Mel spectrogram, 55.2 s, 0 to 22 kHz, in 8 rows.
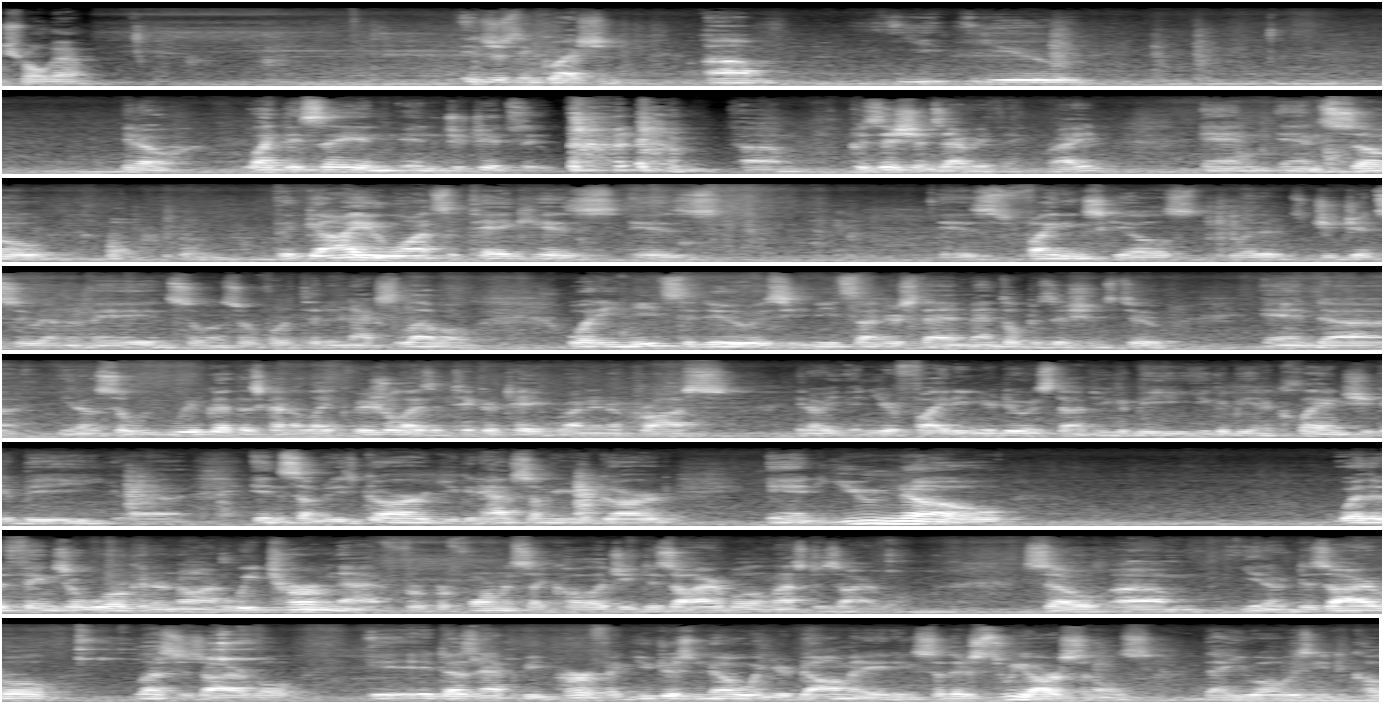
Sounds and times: Speech: 0.0 - 0.5, 2.3 - 5.6, 7.5 - 17.6, 18.5 - 39.7, 41.1 - 55.1.

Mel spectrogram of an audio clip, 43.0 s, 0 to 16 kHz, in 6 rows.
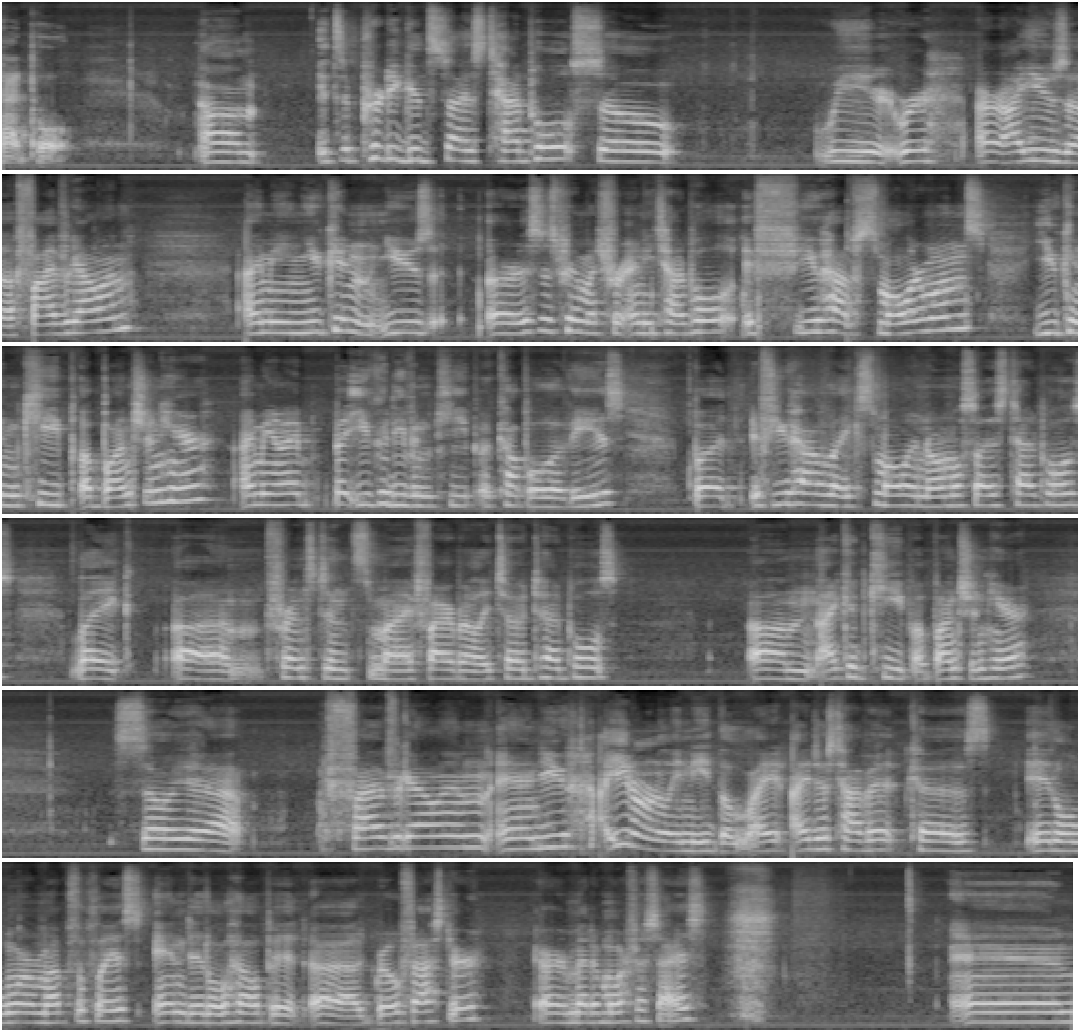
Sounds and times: Speech: 0.0 - 0.5, 1.3 - 4.6, 5.4 - 25.7, 26.5 - 28.4, 29.4 - 40.6, 41.9 - 43.0.

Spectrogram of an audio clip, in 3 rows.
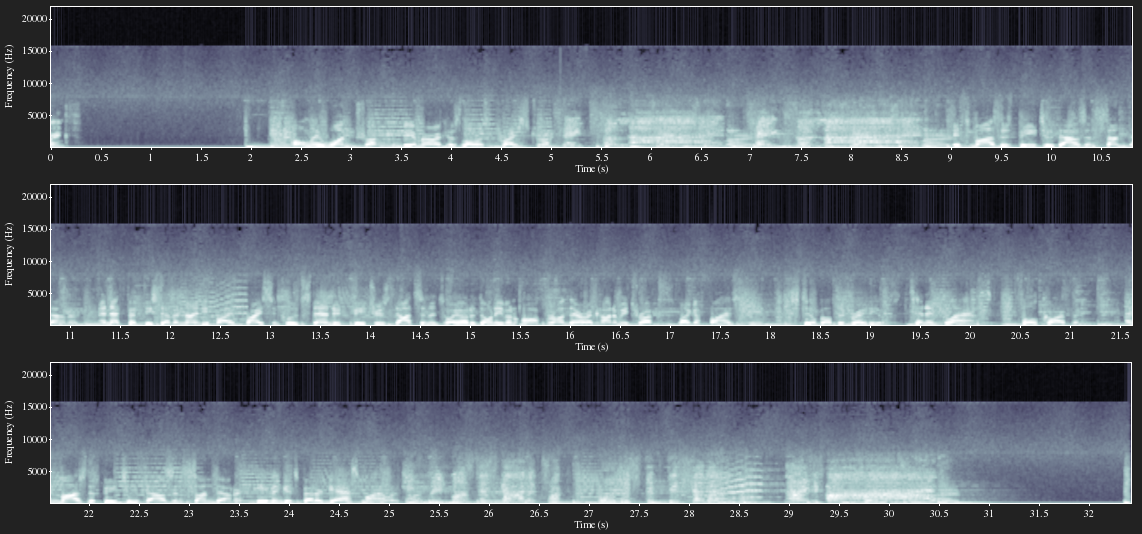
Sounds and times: Speech: 0.0 - 0.4, 2.4 - 5.1, 6.8 - 7.2, 8.8 - 25.1
Music: 1.9 - 31.3.

